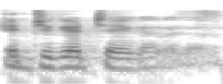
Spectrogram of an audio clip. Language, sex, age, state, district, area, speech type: Telugu, male, 18-30, Andhra Pradesh, N T Rama Rao, urban, spontaneous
